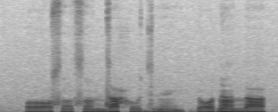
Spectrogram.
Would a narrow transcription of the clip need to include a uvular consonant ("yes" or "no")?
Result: no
